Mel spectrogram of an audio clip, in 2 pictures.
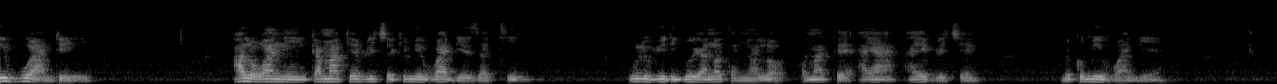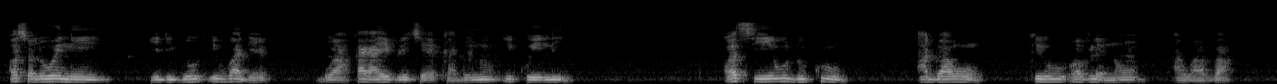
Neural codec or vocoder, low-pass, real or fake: none; 7.2 kHz; real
